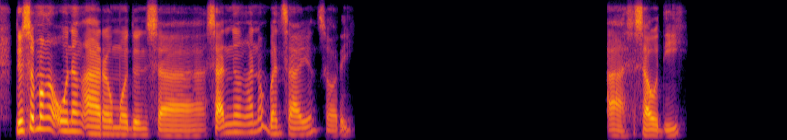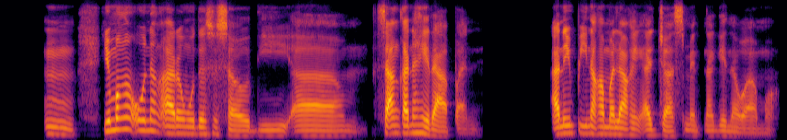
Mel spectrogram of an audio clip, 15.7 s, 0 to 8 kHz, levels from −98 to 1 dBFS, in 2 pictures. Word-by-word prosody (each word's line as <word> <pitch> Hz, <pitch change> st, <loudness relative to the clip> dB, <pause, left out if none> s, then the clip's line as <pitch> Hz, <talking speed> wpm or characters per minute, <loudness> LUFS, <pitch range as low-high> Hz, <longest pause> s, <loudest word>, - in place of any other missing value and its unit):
Do'n 205 Hz, +2 st, +9 dB
sa 250 Hz, -, +9 dB
mga 250 Hz, -1 st, +5 dB
unang 200 Hz, -2 st, +2 dB
araw 145 Hz, -2 st, +3 dB
mo 135 Hz, -1 st, -3 dB
do'n 130 Hz, -1 st, -3 dB
sa 115 Hz, -2 st, +2 dB, 0.4 s
saan 115 Hz, -, +3 dB
ngang 180 Hz, 0 st, -4 dB
ano, 185 Hz, -, -7 dB
bansa 145 Hz, -3 st, -1 dB
yun? 140 Hz, +7 st, -7 dB
Sorry. 110 Hz, -, -10 dB, 2.5 s
Ah, -, -, -2 dB
sa -, -, -8 dB
Saudi? 115 Hz, +1 st, +1 dB, 1.5 s
Mm, 140 Hz, -5 st, -8 dB, 0.2 s
yung 205 Hz, +2 st, +1 dB
mga 245 Hz, 0 st, +2 dB
unang 215 Hz, -1 st, -3 dB
araw 150 Hz, -1 st, +2 dB
mo 145 Hz, -, -5 dB
do'n 145 Hz, -, -3 dB
sa 140 Hz, 0 st, -1 dB
Saudi, 110 Hz, 0 st, -4 dB
um, 105 Hz, -1 st, -5 dB, 0.2 s
saan -, -, +4 dB
ka 160 Hz, 0 st, +4 dB
nahirapan? 100 Hz, -, -2 dB, 0.7 s
Ano 150 Hz, -, +3 dB
'yong 160 Hz, 0 st, 0 dB
pinakamalaking 140 Hz, -6 st, 0 dB
adjustment 115 Hz, -1 st, -3 dB
na 105 Hz, 0 st, -9 dB
ginawa 95 Hz, -5 st, -8 dB
mo? 80 Hz, -1 st, -20 dB
135 Hz, 140 wpm, -22 LUFS, 110-155 Hz, 2.5 s, Do'n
